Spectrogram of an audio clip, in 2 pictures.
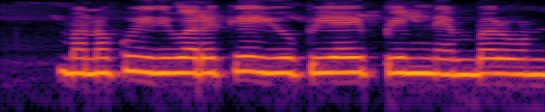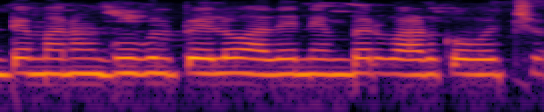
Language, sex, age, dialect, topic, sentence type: Telugu, male, 25-30, Telangana, banking, statement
